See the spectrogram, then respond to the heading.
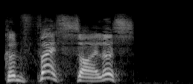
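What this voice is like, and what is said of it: Stern commanding voice. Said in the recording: “cried William in a stern voice.”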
